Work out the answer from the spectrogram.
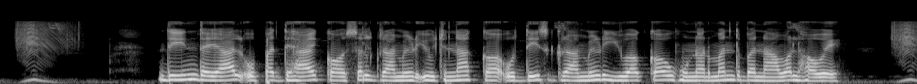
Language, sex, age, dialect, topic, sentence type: Bhojpuri, female, 18-24, Western, banking, statement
